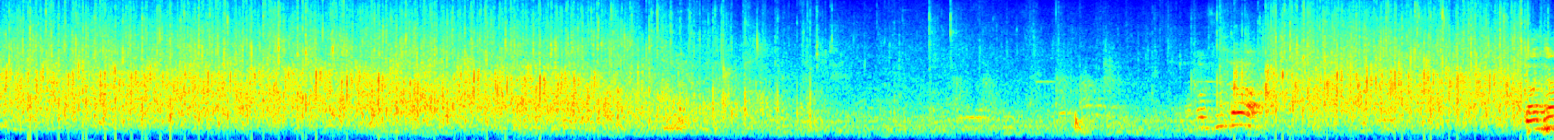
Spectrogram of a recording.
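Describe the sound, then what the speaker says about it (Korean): Warm, sustained clapping from guests at a branch founding ceremony during a flag-bearing team's entrance, loud and dense at first, thinning to a lull midway, then swelling again near the end. "다시 한번 뜨거운 격려의 박수를 부탁드립니다"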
